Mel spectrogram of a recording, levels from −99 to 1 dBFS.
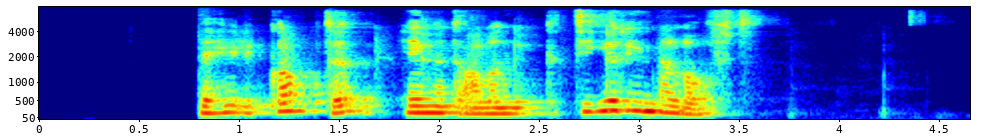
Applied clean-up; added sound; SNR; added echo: neural mask model DeepFilterNet 3.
